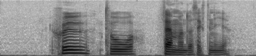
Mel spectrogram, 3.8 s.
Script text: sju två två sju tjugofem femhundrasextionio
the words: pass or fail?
fail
